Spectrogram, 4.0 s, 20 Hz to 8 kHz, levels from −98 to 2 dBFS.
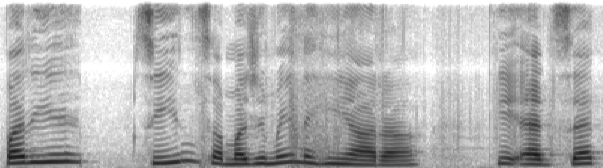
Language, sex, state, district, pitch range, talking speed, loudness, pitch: Hindi, female, Madhya Pradesh, Bhopal, 230-300 Hz, 165 wpm, -17 LUFS, 260 Hz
